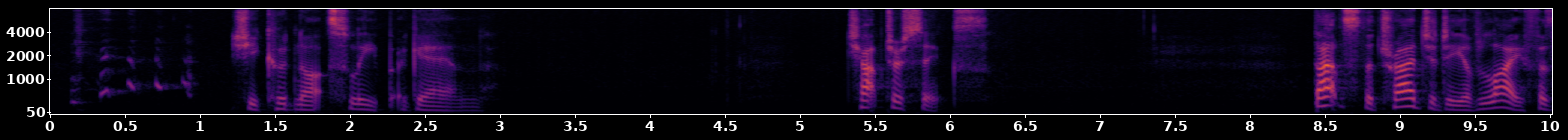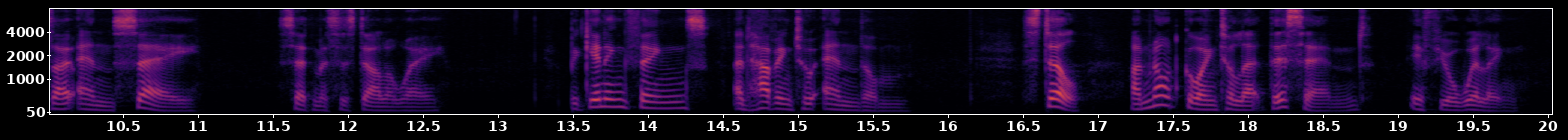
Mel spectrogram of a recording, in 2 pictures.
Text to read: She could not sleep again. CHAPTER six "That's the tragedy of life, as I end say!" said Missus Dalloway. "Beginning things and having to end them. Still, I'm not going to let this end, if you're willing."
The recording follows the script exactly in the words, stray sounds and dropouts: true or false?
false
